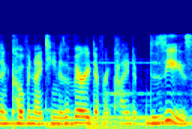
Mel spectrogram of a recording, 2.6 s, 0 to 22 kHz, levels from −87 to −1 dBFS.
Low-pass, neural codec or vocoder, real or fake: 7.2 kHz; none; real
